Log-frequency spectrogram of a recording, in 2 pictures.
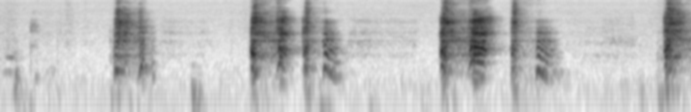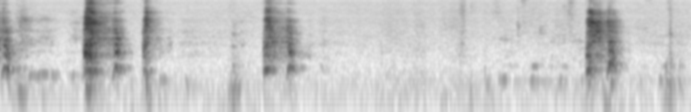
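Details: Deliberate voluntary coughing exercise demonstration: about eight forceful coughs in short bursts with pauses between, done after guided breathing in and out.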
